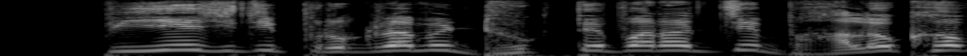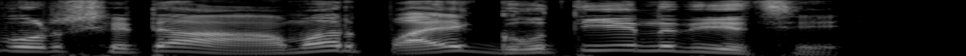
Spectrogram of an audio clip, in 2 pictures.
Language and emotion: Bengali, happy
